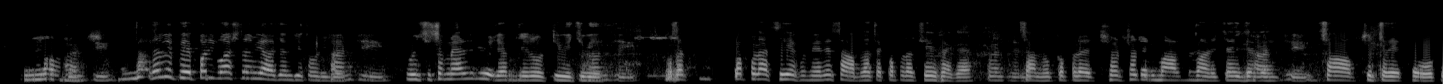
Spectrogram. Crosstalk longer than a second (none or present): none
